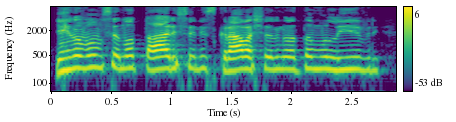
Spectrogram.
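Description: High-voiced young Brazilian preacher. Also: male voice, rapid-fire, smooth. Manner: animated, mocking voices, swings between loud and soft. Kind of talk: casual slangy sermon.

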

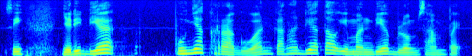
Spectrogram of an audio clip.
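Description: A man preaching a sermon, mixing English phrases into his talk and swinging between loud emphasis and soft, hushed passages. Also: mid-range voice, animated, normal speed.

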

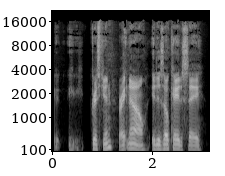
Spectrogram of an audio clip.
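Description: A man on a church podcast, talking things through in a halting way with many restarts. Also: mid-range voice, fairly even intonation, no echo, clean studio sound. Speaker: guest. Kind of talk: casual church podcast chat.

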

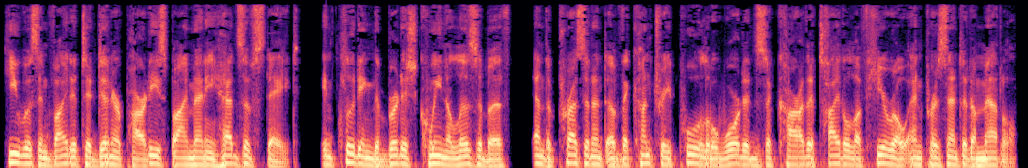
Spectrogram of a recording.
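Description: A man tells a story in a steady, even reading voice. His voice sits very low. The recording is dry and close, with no room sound. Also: brisk, hardly any pauses, no echo. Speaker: narrator. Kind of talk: scripted story narration.

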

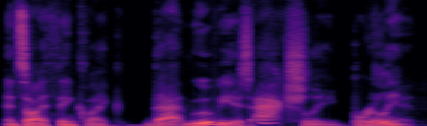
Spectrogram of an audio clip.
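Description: A man's voice: medium pitch, big pitch swings, brisk, breathy edge, no room sound, studio quality. A man chatting casually and enthusiastically in a laid-back bro manner, peppering his talk with dude, man and like.

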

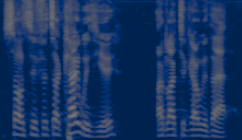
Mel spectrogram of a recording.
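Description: Tasmanian man preaching in an echoey hall. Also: mid-range voice. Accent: Tasmanian Australian. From Tasmania, Australia. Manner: halting, conversational, repeats words. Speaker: visiting preacher. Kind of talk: informal sermon to a congregation. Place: large room or hall, speaking to a congregation. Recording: echoey hall with long reverb.

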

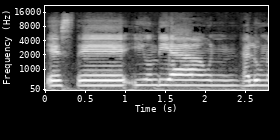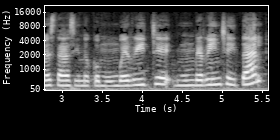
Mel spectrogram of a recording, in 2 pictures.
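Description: A woman with a Mexican accent, a teacher, recounts an embarrassing moment in a high, chatty voice. She laughs at herself as she goes. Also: level tone, a little slow. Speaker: primary school teacher. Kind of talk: casual storytelling.

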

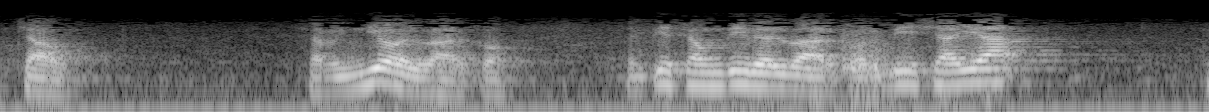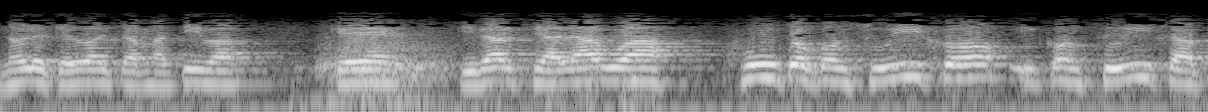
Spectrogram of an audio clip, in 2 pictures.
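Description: Tell it as a Rioplatense rabbi, high and lilting, repeating lines for feeling, in an echoey room. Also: male voice. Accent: Rioplatense Spanish. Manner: emotional, sing-song storytelling with repetitions. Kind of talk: storytelling sermon. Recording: echoey, tinny phone-like audio.

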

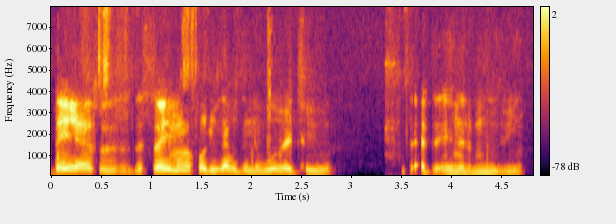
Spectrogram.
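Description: A man co-hosting a casual podcast chat, animated and slangy. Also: medium pitch, a little fast, poor audio. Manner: slangy, animated retelling of movie scenes. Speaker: podcast co-host.

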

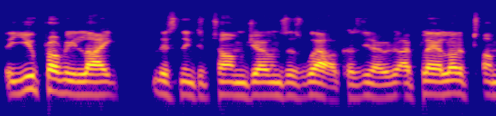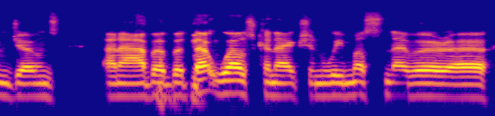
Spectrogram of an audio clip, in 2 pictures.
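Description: Man, show host, mid-range pitch, very dry sound, chatty, rambling conversational questions. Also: flat delivery, brisk, a little mellow, no room sound. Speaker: interviewer, local show host. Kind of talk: conversational interview.

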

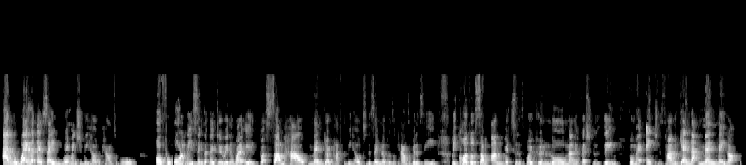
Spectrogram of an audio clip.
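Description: A woman's voice: mid-range voice, animated, fairly quick, a bit bright. A woman in a casual panel debate, questioning and challenging the others. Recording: roomy, echoing sound.

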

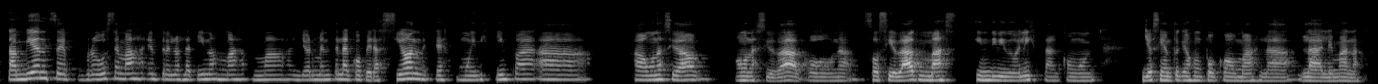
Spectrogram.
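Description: A woman's voice: medium pitch, little pitch movement, normal speed, a bit bright. Young Chilean woman, radio interview guest, thoughtful delivery with many fillers. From northern Chile. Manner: thoughtful, with frequent fillers and self-corrections. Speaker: podcast host interviewed as guest.

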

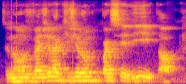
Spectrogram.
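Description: A man chatting casually as a guest on a podcast, telling stories in an animated way and acting out the other voices. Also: a little high, brisk, reverberant, slight background noise. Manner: animated storyteller acting out dialogue. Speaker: insurance broker guest.

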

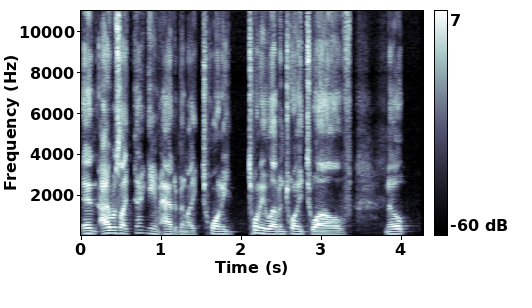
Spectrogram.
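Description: Casual male podcast co-host, thirties, profane and easygoing, gets loud on the funny bits. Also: medium pitch, quick pace. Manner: laid-back, swears freely, gets loud and animated retelling funny scenes. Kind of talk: casual chat.

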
